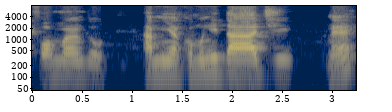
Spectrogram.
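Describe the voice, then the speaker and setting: A man speaking at a fairly slow pace. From Bahia, Brazil (Itabuna, south Bahia). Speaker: Candomblé priest. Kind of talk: interview testimony. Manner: halting.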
